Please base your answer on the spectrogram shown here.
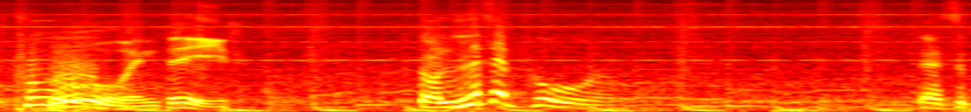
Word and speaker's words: pwll: what is it in English how do you pronounce it in Welsh powering up like giving away a ruling whoa and it's pool indeed the Liverpool there's a pool not Liverpool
